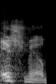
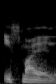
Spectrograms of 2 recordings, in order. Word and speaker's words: Ismael: Not Ishmael, but Ismael is how you pronounce it in Spanish.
